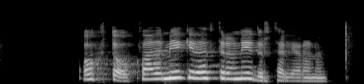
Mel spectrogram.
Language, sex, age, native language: Icelandic, female, 50-59, Icelandic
